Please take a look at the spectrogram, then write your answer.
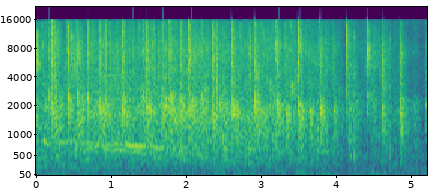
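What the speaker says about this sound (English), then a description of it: "that gets a little round of applause" Applause from the audience at a township committee meeting, a steady round of clapping from a roomful of people that fades toward the end, with no talking over it.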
